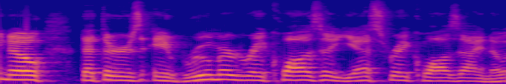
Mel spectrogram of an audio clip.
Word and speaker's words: Rayquaza: because we already know that there's a rumored Rayquaza. Yes, Rayquaza. I know it's pronounced Rayquaza, but there's going to be a rumored mega Rayquaza set.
